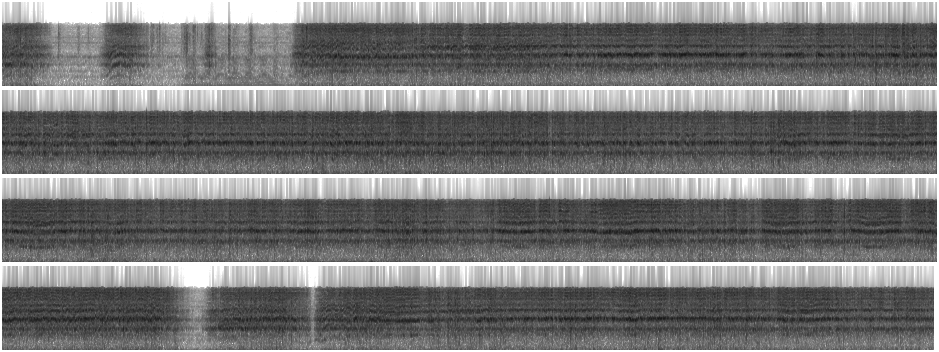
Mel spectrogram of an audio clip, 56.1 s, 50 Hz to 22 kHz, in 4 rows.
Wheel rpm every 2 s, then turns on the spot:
40, 10, 110, 210, 230, 240, 230, 220, 230, 230, 230, 230, 230, 230, 230, 230, 230, 230, 220, 230, 230, 200, 110, 140, 210, 230, 230, 230.
none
